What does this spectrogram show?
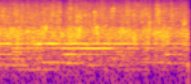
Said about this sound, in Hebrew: הקהל פרץ במחיאות כפיים.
